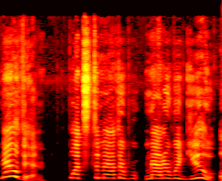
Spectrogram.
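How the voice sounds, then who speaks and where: Doing a put-on character voice, a woman sounds squeaky at an extremely high pitch and keeps a moderate pace. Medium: read story.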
